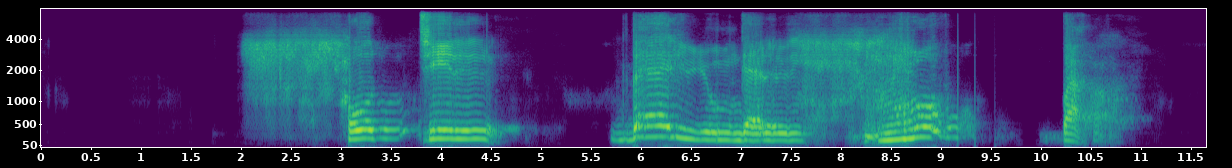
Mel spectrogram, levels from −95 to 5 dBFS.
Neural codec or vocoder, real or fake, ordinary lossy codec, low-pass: codec, 24 kHz, 0.9 kbps, WavTokenizer, small release; fake; AAC, 48 kbps; 7.2 kHz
